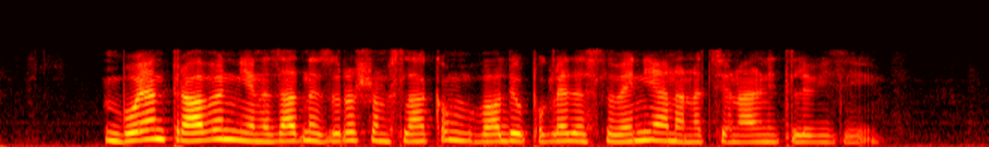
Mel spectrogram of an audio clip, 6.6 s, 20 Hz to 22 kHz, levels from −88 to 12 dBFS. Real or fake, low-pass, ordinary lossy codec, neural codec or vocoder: fake; 5.4 kHz; AAC, 48 kbps; vocoder, 22.05 kHz, 80 mel bands, WaveNeXt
